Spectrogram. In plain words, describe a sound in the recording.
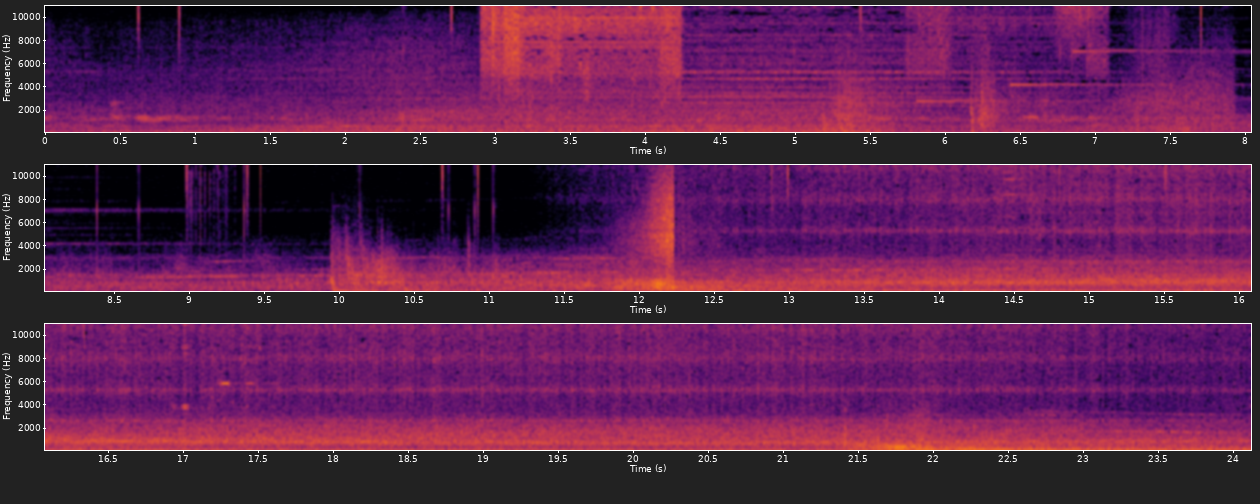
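A deep spaceship engine rumbles steadily, growing louder partway through.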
